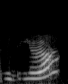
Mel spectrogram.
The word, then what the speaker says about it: Indira: My name is Indira. Did you get my name? Okay, I'm sorry. Can you spell that for me, please? – I-N-D-I-R-A, Indira.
